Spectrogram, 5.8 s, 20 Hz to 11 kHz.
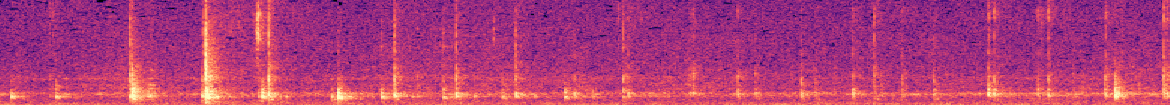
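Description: Long nails on both hands tap the surface of a solid dark chocolate bar lying on foil on a carpet. About fifteen quiet, short, clicky taps come at an uneven pace, with a hollow mid-pitched tone near 800 Hz, a bright edge, and almost no low end. Each tap dies away almost at once.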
